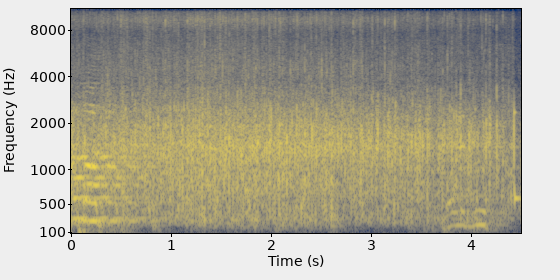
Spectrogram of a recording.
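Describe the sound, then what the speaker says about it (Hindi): Crowd applause at a football tournament closing prize ceremony in Barmer, a dense, even patter of many hands that holds strongly throughout, with a voice faintly under it at the start and end. "सभी की तरह से तालियां हो जाए"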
